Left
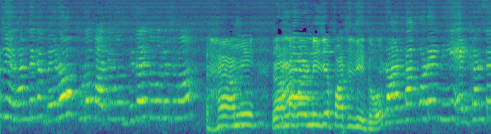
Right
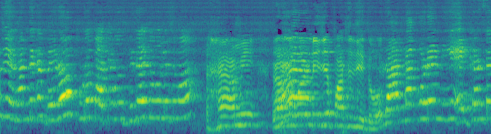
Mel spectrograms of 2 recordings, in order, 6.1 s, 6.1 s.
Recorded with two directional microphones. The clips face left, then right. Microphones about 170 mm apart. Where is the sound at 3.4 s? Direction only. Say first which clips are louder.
Left 2 dB; 25° left (ahead or behind).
